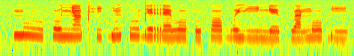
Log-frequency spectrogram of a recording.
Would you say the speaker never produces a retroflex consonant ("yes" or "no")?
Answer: yes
